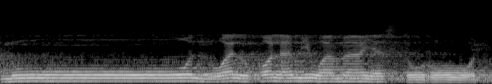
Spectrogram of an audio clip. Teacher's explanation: Ya nunnya kan panjang 6 harokat.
